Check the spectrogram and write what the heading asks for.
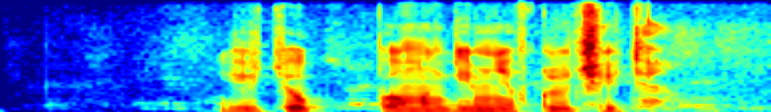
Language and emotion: Russian, neutral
